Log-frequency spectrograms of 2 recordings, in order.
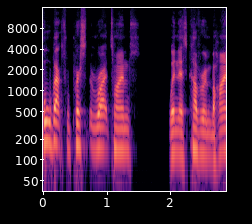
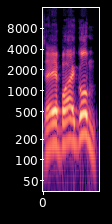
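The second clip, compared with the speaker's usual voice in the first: loud, higher-pitched mock Yorkshire accent; 5 semitones higher, 9 dB louder than usual. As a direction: put on a big, loud Yorkshire voice. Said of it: "He talks like that, you see".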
